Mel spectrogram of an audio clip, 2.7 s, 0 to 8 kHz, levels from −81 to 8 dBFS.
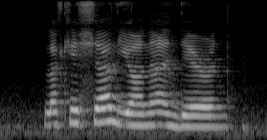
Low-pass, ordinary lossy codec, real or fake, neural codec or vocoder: none; none; real; none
